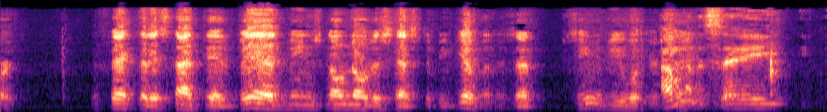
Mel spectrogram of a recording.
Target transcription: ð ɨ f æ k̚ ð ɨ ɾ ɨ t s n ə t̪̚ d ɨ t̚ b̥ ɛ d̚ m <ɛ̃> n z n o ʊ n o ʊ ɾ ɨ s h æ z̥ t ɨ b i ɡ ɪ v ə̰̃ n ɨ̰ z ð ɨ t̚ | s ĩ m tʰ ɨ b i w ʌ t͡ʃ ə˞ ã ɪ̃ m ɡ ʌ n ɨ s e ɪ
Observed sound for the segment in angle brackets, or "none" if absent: ĩ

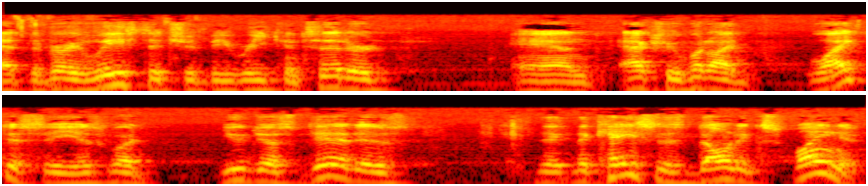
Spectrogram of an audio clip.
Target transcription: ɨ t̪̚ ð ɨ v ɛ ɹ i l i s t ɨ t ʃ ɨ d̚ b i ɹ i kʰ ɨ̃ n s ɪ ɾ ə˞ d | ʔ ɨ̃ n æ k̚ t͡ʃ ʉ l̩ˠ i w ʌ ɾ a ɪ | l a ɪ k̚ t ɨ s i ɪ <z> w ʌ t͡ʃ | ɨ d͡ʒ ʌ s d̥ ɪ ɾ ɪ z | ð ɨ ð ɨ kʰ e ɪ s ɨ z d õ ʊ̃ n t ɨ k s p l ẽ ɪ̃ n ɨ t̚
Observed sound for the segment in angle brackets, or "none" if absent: z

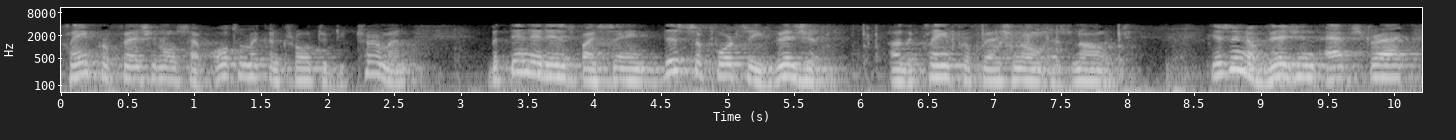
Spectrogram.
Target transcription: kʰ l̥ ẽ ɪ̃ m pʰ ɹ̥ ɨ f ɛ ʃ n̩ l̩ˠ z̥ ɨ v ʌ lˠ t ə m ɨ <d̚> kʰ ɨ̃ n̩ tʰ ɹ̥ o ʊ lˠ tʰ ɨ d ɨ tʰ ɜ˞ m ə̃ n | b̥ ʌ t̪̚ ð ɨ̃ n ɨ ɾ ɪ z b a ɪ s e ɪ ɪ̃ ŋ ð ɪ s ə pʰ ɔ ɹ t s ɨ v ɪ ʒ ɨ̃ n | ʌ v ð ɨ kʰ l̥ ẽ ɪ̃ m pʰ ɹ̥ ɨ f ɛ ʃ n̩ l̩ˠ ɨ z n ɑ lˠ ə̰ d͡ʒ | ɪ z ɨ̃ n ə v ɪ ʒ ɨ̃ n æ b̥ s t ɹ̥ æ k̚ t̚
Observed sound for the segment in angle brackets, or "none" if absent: t̚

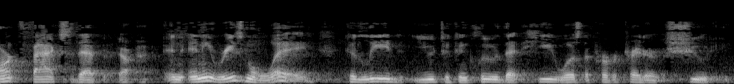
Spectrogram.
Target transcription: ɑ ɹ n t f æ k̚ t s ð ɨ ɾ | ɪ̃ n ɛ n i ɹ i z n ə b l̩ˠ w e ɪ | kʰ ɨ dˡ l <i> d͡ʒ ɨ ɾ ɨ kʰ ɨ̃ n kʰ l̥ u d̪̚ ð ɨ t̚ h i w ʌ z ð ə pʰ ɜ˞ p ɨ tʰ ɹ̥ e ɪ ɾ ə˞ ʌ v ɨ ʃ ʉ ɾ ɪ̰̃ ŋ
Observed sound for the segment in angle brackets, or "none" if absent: i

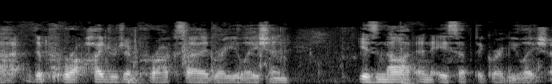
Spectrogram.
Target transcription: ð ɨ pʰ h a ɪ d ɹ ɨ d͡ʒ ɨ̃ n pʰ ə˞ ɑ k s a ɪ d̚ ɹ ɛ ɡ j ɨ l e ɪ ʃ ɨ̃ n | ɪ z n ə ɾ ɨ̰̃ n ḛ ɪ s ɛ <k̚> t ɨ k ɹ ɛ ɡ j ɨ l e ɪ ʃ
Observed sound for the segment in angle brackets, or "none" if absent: p̚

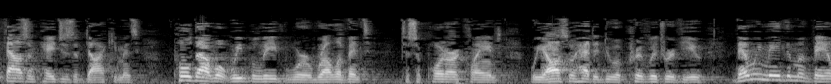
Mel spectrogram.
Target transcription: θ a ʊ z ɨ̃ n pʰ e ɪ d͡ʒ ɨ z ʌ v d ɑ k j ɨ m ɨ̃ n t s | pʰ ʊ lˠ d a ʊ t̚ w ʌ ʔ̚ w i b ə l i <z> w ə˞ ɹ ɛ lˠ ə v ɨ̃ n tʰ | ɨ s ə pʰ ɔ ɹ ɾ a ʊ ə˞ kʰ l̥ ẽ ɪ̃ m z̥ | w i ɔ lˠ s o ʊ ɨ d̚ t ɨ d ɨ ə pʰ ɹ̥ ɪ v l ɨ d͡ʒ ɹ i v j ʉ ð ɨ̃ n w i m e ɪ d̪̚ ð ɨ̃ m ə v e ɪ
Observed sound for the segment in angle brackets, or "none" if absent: v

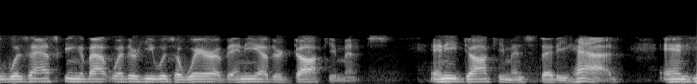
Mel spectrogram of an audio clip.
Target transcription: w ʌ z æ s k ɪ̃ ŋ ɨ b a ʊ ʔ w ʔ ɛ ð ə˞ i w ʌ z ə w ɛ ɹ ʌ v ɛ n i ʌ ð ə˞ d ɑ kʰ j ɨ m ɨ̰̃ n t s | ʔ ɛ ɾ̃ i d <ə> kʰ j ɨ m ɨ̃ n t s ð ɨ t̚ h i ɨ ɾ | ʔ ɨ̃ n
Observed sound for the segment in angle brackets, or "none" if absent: ɑ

